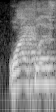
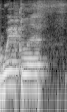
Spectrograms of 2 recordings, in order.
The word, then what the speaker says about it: Wycliffe: Wycliffe, or Wycliffe, is pronounced by some people. You can take your pick.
